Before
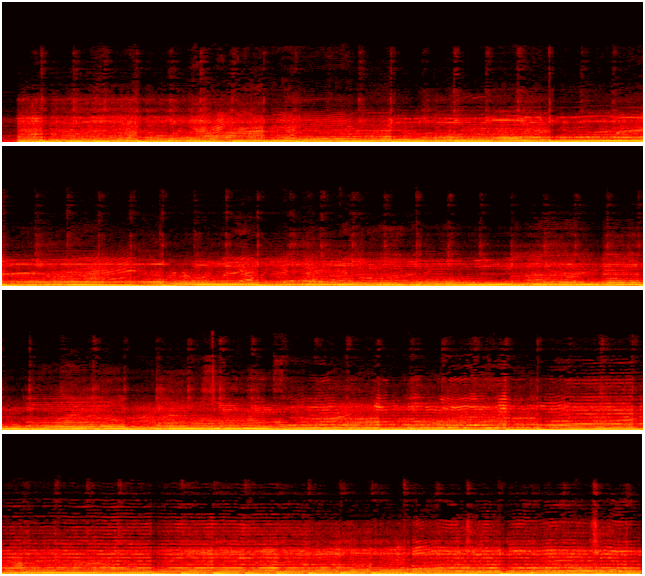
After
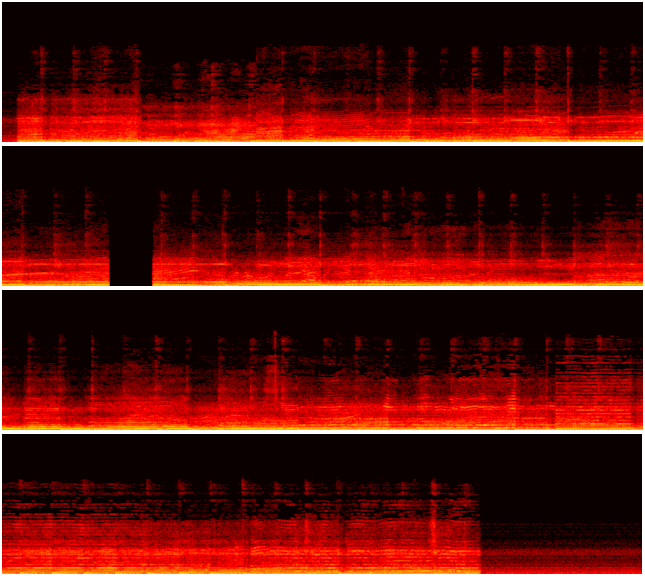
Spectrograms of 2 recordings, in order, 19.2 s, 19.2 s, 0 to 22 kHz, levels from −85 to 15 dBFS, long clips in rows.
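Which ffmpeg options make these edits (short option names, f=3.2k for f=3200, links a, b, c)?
-filter_complex "[0:a]asplit=6[a][b][c][d][e][f];[a]atrim=end=1.044[g];[b]atrim=start=1.04:end=1.77,asetpts=PTS-STARTPTS,asetrate=37044,aresample=44100[h];[c]atrim=start=1.766:end=5.47,asetpts=PTS-STARTPTS,afade=t=out:st=3.7:d=0.004:c=hsin,apad=pad_dur=0.33[i];[d]atrim=start=5.47:end=11.372,asetpts=PTS-STARTPTS,afade=t=in:d=0.004:c=hsin[j];[e]atrim=start=11.768:end=13.702[k];[f]atrim=start=14.978[l];[g][h]acrossfade=d=0.004:c1=hsin:c2=hsin[m];[i][j]concat=n=2:v=0:a=1[n];[m][n]acrossfade=d=0.004:c1=hsin:c2=hsin[o];[o][k]acrossfade=d=0.004:c1=hsin:c2=hsin[p];[p][l]acrossfade=d=0.004:c1=hsin:c2=hsin"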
